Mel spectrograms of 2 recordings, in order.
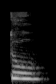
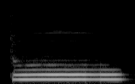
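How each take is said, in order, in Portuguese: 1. O som é cortado muito rápido. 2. O som é mantido por muito tempo. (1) "ou ele pode ser curto, curto" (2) "o som ele pode ser longo"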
